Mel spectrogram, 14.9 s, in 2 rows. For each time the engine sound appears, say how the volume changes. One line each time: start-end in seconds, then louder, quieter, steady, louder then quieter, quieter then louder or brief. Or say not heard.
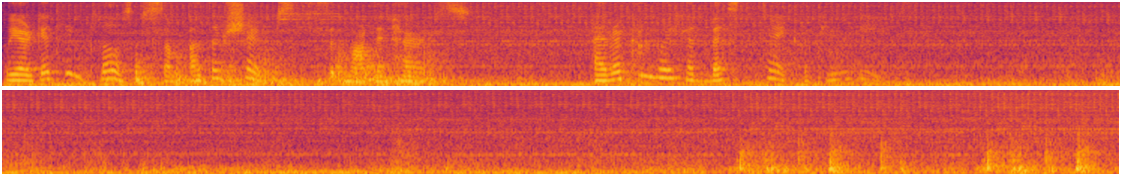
0.0-14.8 quieter then louder.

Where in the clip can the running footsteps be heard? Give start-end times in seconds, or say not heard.
not heard.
